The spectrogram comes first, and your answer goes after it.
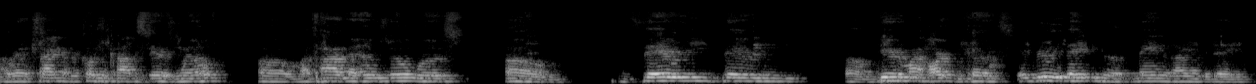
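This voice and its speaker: Man, American accent, slightly raspy, soft-toned, football coach giving an informal talk, distant mic, heavy room echo. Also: mid-range voice, slight background noise. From Illinois, United States. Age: 30s. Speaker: guest speaker, football coach. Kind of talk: informal motivational club talk. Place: echoey indoor meeting room.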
